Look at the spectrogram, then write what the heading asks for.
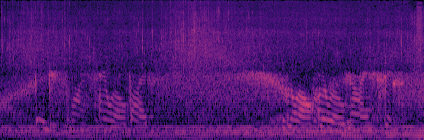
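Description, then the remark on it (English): A steady, droning buzzer tone from the Russian shortwave radio station known as the Buzzer hums throughout amid static hiss, with faint garbled voice fragments drifting in over it twice. “There are some theories that the buzzer is still in existence,”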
